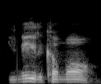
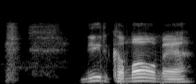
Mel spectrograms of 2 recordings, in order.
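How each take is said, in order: First: Said in the usual way. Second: A touch louder, pushing her to hurry; mildly raised, coaxing come on; urging girlfriend. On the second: Retold or imitated. Telling his woman to come on, lightly raised urging. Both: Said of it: "I keep telling".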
